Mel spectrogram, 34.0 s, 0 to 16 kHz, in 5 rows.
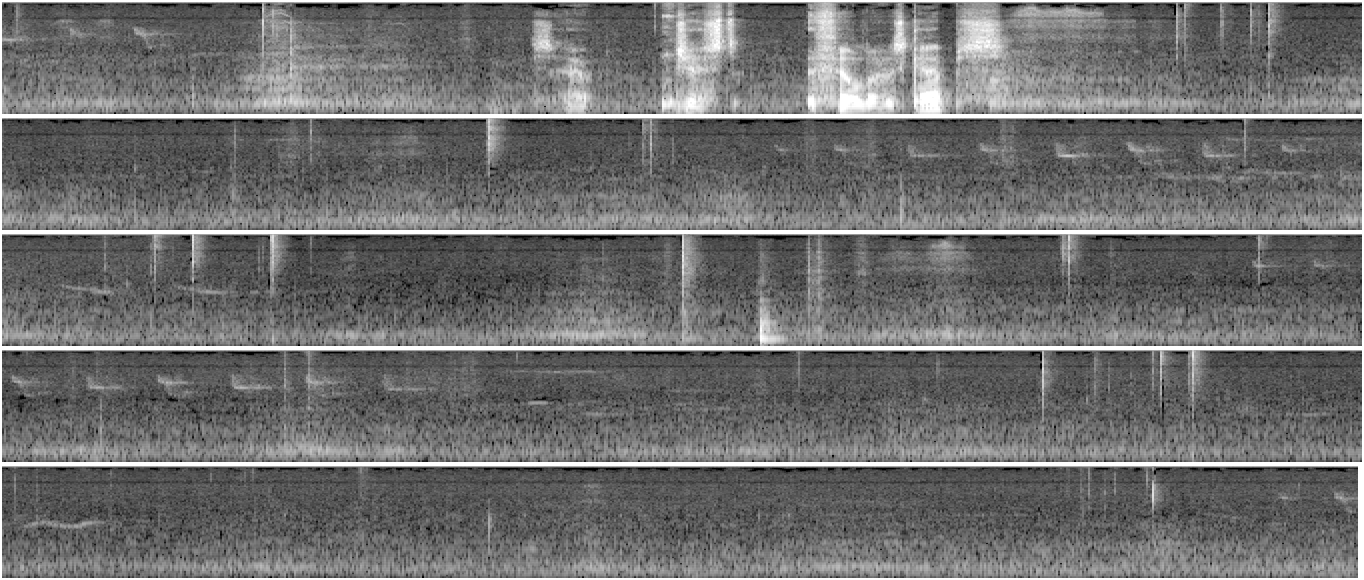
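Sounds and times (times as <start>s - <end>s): magnet balls clicking: 5.8s - 6.5s, 8.3s - 10.7s, 24.8s - 26.5s
magnet balls clicking together: 5.8s - 6.5s, 25.5s - 26.5s.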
